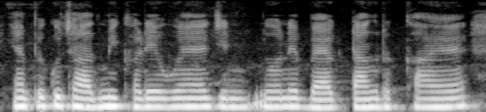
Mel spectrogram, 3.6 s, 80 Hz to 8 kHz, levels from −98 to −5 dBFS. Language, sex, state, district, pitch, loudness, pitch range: Hindi, female, Uttar Pradesh, Lalitpur, 175 Hz, -14 LUFS, 170-185 Hz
